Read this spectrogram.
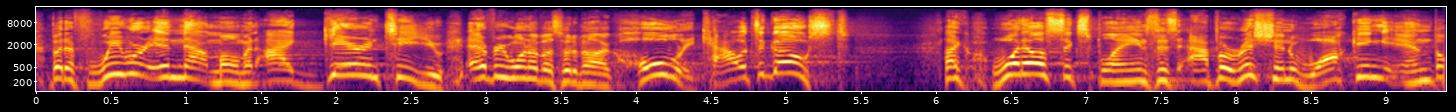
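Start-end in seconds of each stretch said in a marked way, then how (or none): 3.9-5.4 high-pitched mock panic, rising on GHOST; acted alarm, pitched way up; startled fright. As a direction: yelp it like a spooked witness. Imagined panic at seeing ghost.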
